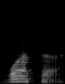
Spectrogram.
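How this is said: British accent, with the final r dropped. "Que é a pronúncia britânica"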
